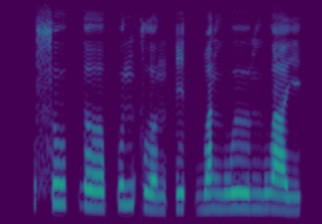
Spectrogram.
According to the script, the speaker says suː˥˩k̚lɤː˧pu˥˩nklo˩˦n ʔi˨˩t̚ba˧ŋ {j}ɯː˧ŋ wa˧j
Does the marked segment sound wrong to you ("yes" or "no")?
yes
